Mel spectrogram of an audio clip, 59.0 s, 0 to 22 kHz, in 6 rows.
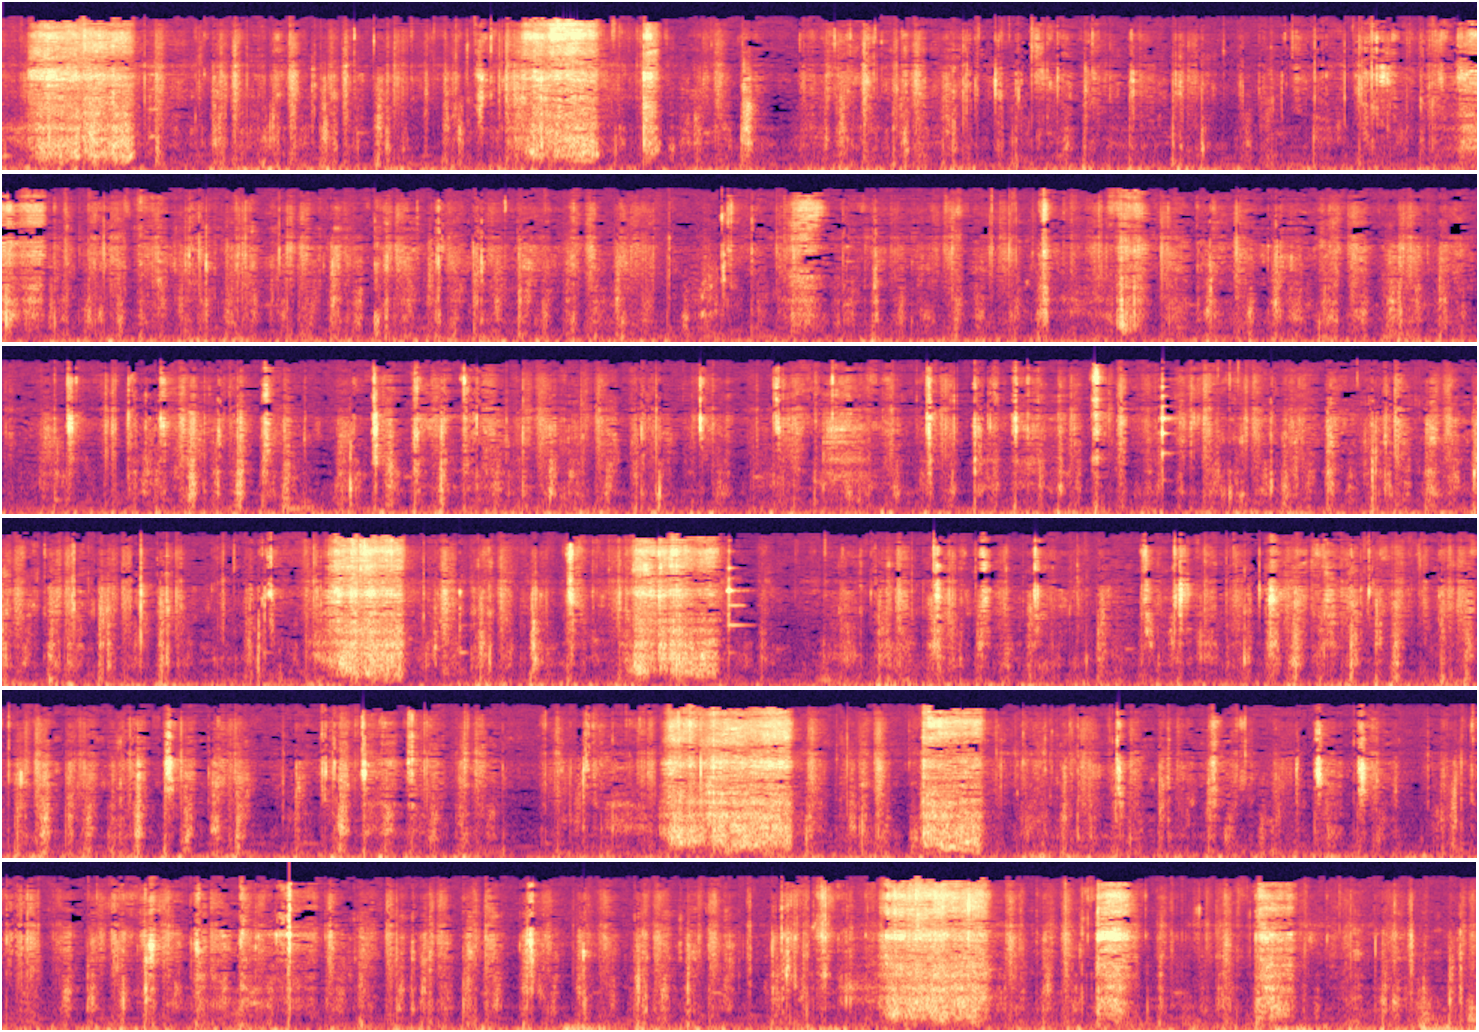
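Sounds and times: wet chewing and mouth clicks: 0:00.0 - 0:58.9
slurps: 0:00.1 - 0:01.0, 0:31.6 - 0:32.3, 0:33.6 - 0:34.4, 0:43.7 - 0:44.7, 0:55.0 - 0:55.8.

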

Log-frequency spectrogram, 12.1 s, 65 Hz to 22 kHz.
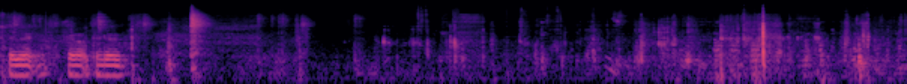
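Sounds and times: soft chewing: 0:03.3 - 0:12.0
food crunch: 0:04.6 - 0:12.0.

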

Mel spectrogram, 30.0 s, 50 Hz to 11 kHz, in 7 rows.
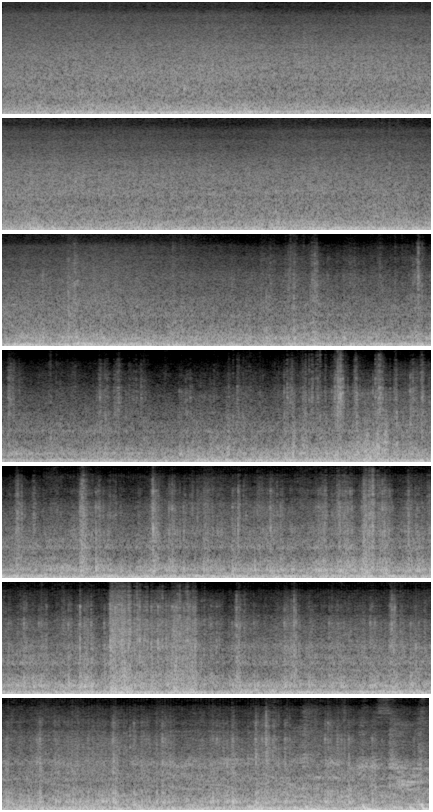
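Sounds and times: loud rush of noise: 0:00.0 - 0:12.4, 0:22.4 - 0:30.0
wind rumble on microphone: 0:00.0 - 0:30.0.

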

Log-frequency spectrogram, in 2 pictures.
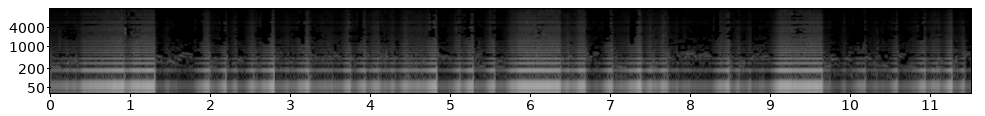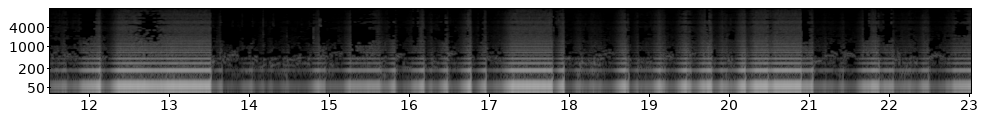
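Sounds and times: electrical mains hum: 0:00.0 - 0:23.0.

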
